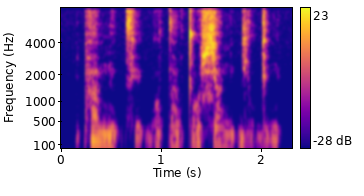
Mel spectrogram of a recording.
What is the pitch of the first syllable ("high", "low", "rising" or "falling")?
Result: falling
